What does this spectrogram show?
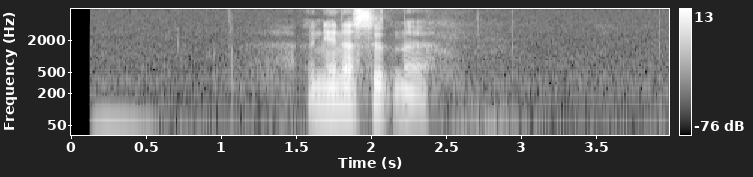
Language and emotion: Russian, neutral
